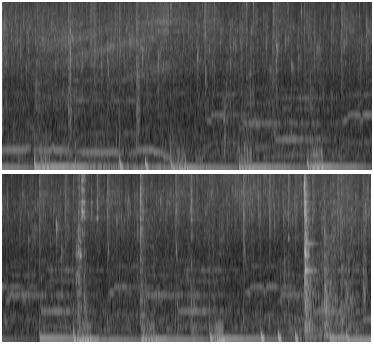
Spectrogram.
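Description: Egg-and-flour-coated chicken breasts frying in oil in a stainless steel skillet, sizzling steadily. A few sharp clicks of metal tongs against the pan come through, the loudest near the end, over soft background music.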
